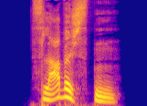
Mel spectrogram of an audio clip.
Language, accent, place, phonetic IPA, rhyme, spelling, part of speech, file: German, Germany, Berlin, [ˈslaːvɪʃstn̩], -aːvɪʃstn̩, slawischsten, adjective, De-slawischsten.ogg
- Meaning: 1. superlative degree of slawisch 2. inflection of slawisch: strong genitive masculine/neuter singular superlative degree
